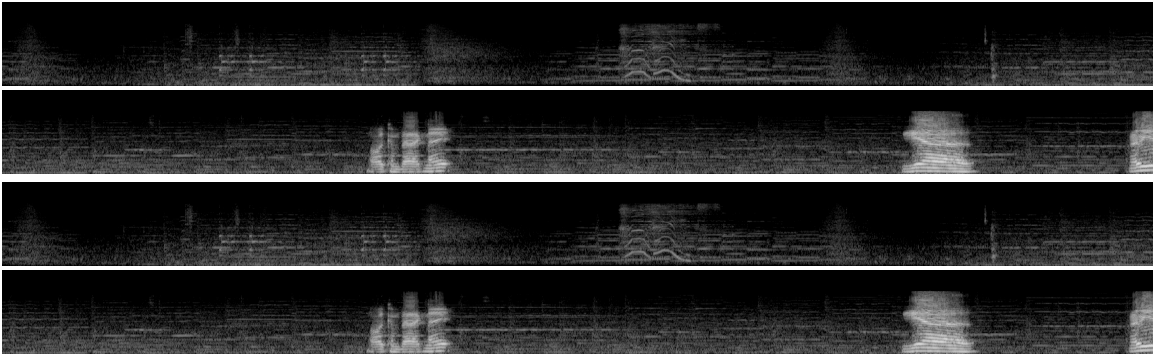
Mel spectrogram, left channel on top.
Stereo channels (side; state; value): both; identical; correlation 1.00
